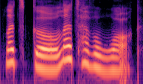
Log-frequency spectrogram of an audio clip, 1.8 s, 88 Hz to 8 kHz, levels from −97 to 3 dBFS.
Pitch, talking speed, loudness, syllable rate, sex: 230 Hz, 200 wpm, -15 LUFS, 3.7 syllables/s, female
